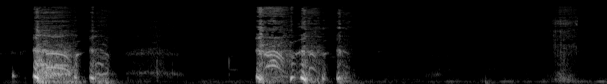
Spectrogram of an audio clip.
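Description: Two bursts of sharp, harsh coughs, each a quick pair, separated by quiet breaths, then a softer exhale; cough.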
